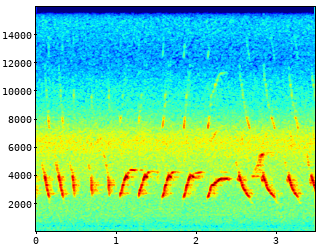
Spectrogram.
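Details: Canary song used as a tutoring recording, set against rushing waterfall and dam noise: a rapid series of high, sharply down-slurred whistled notes, some with rising hooks, repeated about three per second.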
